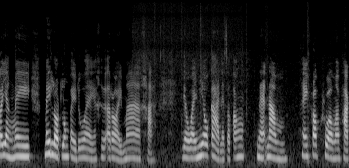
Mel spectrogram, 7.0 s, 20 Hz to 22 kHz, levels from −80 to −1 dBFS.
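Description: At 2.63 s, just after the room noise jumps sharply at around 2.5 s, the noise suppressor is catching up: its noise estimate lags the new, louder background, so the noise passes with little reduction, then sinks by about 5 dB as the estimate settles over 480 ms, finishing at 3.11 s. Compressor pumping would rise and fall repeatedly with the speech level. This is a single, one-way settling after the noise change.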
